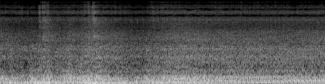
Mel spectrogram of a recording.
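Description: A Can-Am off-road vehicle engine running after a fuel pump repair, a steady loud close rumble with a continuous low throaty drone holding even throughout.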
